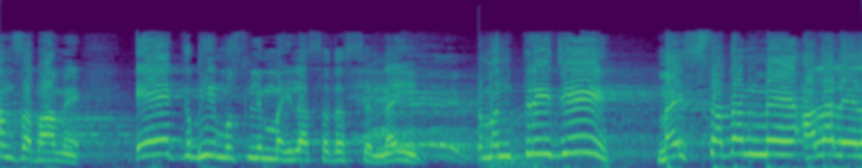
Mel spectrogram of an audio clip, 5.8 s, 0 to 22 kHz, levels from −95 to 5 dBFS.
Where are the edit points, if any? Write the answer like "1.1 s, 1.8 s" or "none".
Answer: 3.2 s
